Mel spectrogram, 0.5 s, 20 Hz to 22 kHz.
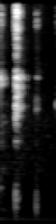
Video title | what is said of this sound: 10.2 Math Lesson | I can knock on it it's hard it's solid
